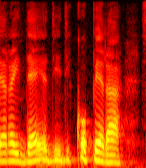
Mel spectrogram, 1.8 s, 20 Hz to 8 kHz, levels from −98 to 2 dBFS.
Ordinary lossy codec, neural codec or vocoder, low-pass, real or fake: none; none; none; real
